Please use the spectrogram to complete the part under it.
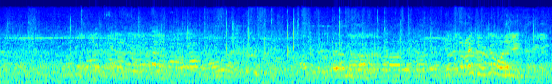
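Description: A crowd of men and women shout and talk excitedly outdoors.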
